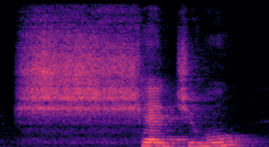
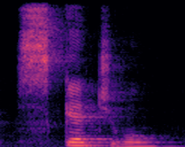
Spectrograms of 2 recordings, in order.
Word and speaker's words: schedule: British English is like a sh fricative, schedule. American is schedule, schedule. English, British English, schedule.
